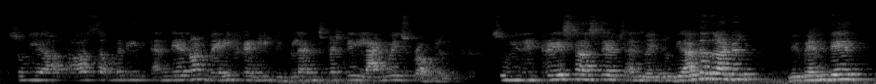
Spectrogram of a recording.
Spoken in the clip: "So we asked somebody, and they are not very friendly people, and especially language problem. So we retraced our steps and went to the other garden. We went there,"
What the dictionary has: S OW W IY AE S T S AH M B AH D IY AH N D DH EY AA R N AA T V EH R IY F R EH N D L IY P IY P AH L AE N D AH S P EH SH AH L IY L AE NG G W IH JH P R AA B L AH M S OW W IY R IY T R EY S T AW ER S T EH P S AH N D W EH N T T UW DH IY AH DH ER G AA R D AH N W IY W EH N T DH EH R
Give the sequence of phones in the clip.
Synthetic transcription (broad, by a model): S OW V IY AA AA S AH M AH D IY AH N D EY AA R N AA T V EH R IY F R EH N D L IY P IY P AH L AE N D AH S P EH SH AH L IY L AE NG G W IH JH P R AA B L AH M S OW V IY R IY T R EY S T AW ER S T EH P S AH N D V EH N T T UW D IY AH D ER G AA R D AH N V IY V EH N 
